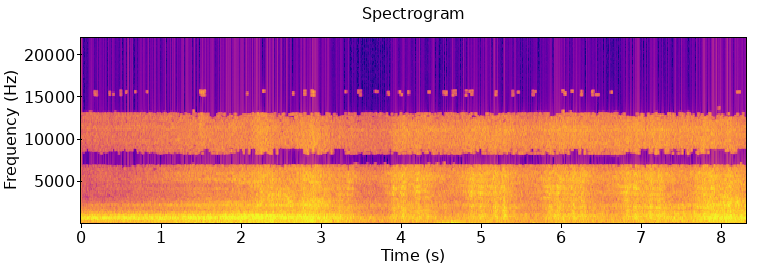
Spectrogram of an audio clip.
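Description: Network Rail's yellow New Measurement Train, an HST with Class 43 power cars, passing at close range. A deep diesel rumble comes at the start and again near the end. In between, the coaches' wheels clatter over the rail joints in an even rhythm.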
